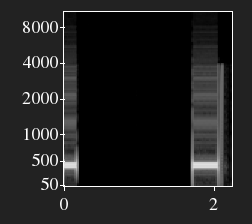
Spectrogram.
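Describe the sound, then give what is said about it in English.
A telephone call rings out unanswered, giving a steady mid-pitched ringback tone in two bursts: the first clipped at the start, then a long silence, then a full burst ending in a faint click. “Let's call my mum. Let's call Vera. Let's call her. Mum, pick up the phone, please.”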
